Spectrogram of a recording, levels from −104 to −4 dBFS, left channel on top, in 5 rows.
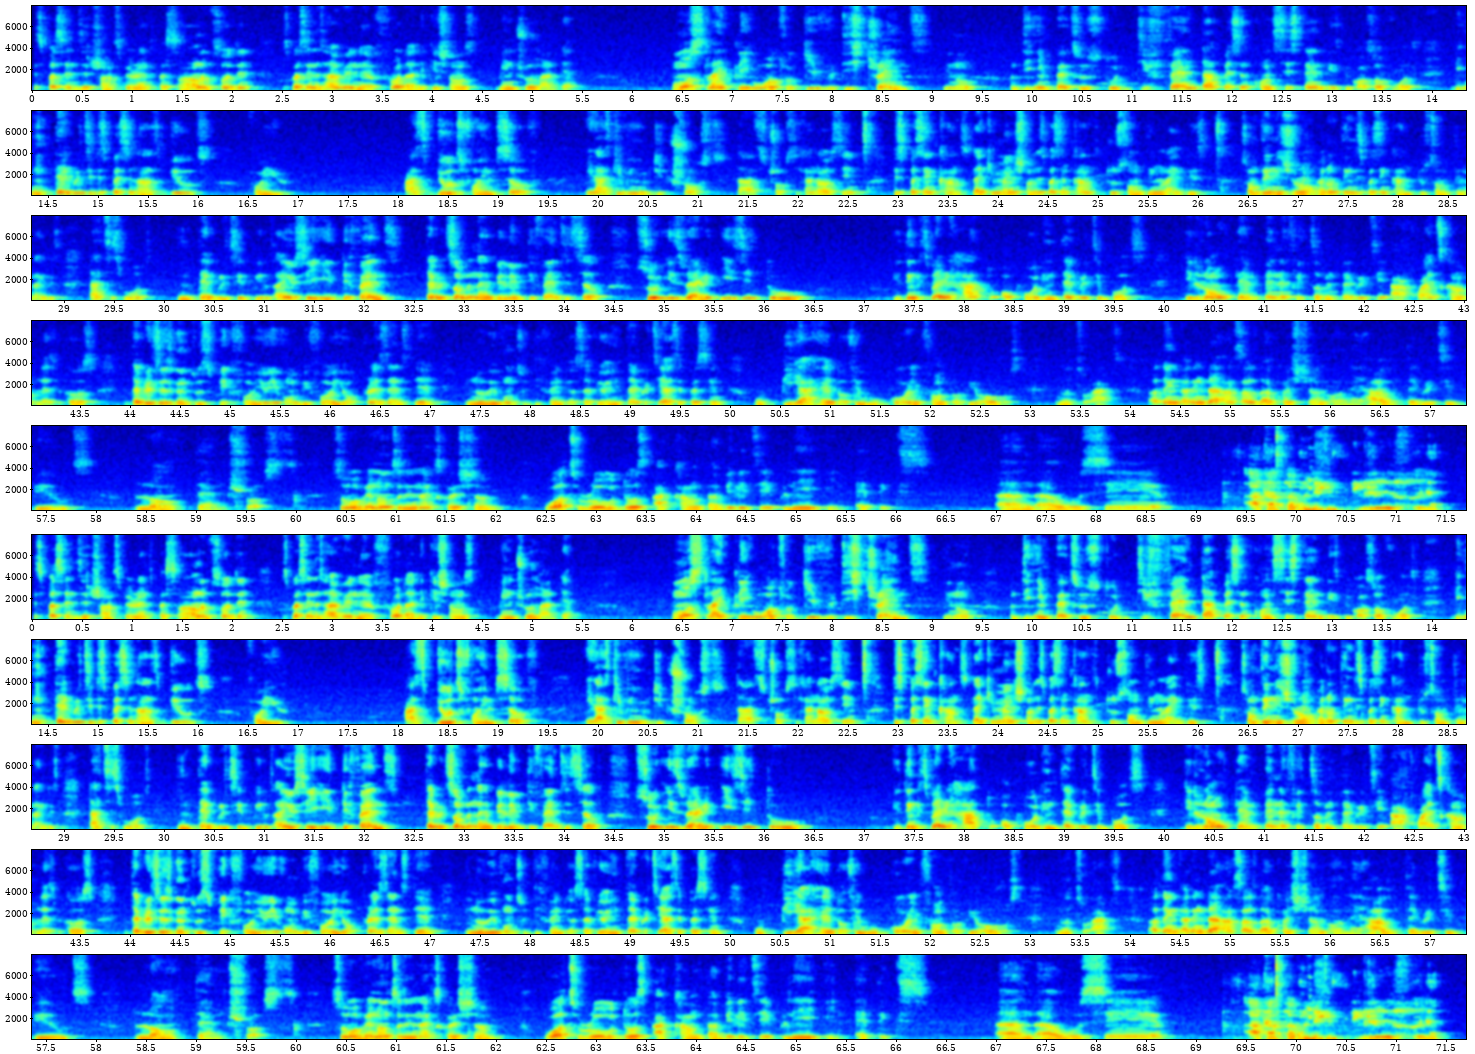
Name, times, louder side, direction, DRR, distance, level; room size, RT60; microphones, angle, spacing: voice 1, 0.0-2.2 2.6-4.4 4.7-5.4 6.4-8.8 9.1-9.4 9.8-13.8 14.2-16.1 16.6-16.9 18.1-19.3 19.9-21.1 21.4-26.0 26.5-29.8 30.1-32.3 32.6-34.4 34.7-36.4 37.3-39.7 40.2-43.6 44.0-47.0 47.3-49.9 50.2-52.8 53.3-53.8 54.2-57.9 58.4-59.8 60.4-62.1 62.5-66.3 67.0-68.7 70.0-70.1 71.3-71.4, right 1 dB, 85° right, 1.6 m, -32 dB
voice 2, 69.5-71.4, right 1 dB, 30° right, 1.3 m, -30 dB
9.0 x 5.8 x 4.9 m
head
